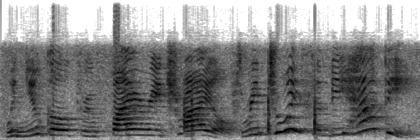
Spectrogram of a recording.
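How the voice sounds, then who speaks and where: A woman's voice: high-pitched, sing-song, slow pace, pitched above the performer's own voice, full character voice. A woman voicing a kindly male shepherd who teaches patiently and earnestly in a children's story. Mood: instructive. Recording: roomy echo, dull sound, faint noise.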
